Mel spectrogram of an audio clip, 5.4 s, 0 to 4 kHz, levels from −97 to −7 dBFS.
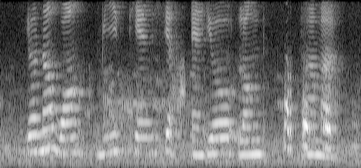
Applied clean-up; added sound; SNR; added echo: none; Bird; 3 dB; none.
